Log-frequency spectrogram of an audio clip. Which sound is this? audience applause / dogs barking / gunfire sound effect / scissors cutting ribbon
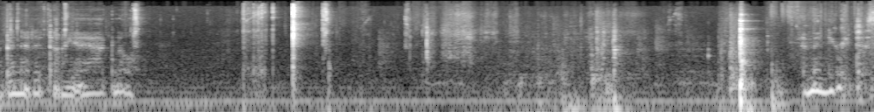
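scissors cutting ribbon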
